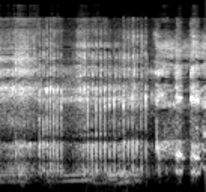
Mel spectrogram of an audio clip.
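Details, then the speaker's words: Loud, harsh, fluttering, rattling snoring with shifting pitch, presented as typical of moderate to severe obstructive sleep apnea in adults with obesity, where the airway partially or fully collapses during sleep and may interrupt breathing. "This is the soundtrack of the millions undiagnosed with moderate to severe obstructive sleep apnea or OSA in adults with obesity."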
